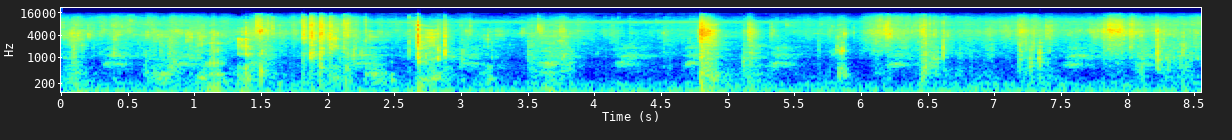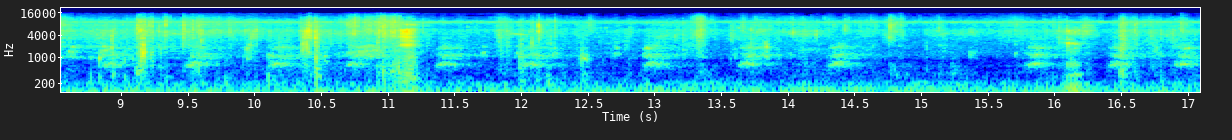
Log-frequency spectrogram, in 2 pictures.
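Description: A native pig being sold for lechon grunts and snorts in scattered short bursts over several seconds, fairly close, against a low, constant background hum.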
